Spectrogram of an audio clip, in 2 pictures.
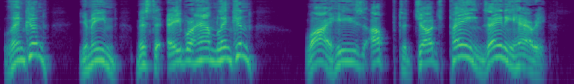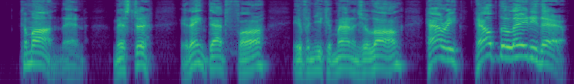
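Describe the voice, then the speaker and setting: A man voicing an excited, folksy small-town man who urgently gives orders in a rustic drawl. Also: on the high side, moderate pace, breathy edge, dry recording, voice pushed up, heavily acted. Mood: urgent, bustling.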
